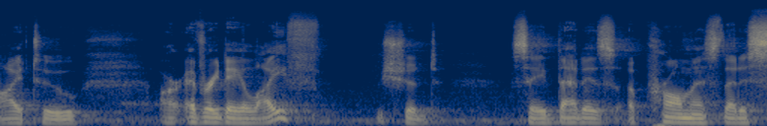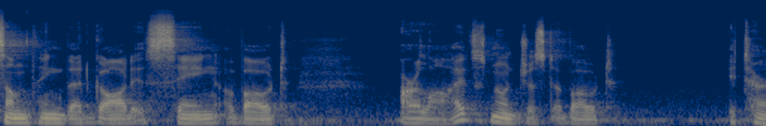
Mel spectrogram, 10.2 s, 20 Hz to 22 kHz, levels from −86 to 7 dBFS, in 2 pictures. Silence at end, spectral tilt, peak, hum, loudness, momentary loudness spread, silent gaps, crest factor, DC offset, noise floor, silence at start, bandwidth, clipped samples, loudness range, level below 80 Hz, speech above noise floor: 0 s; -3 dB/octave; -12 dBFS; none; -33 LUFS; 18 LU; none; 22 dB; under 0.1%; -61 dBFS; 0 s; 17 kHz; under 0.1%; 8 LU; -64 dBFS; 27 dB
